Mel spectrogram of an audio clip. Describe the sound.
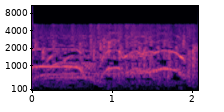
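Students and teachers from a high school cheer with sustained whooping voices that hold steady and loud for the whole stretch.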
